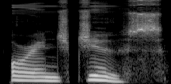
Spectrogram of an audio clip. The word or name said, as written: orange juice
